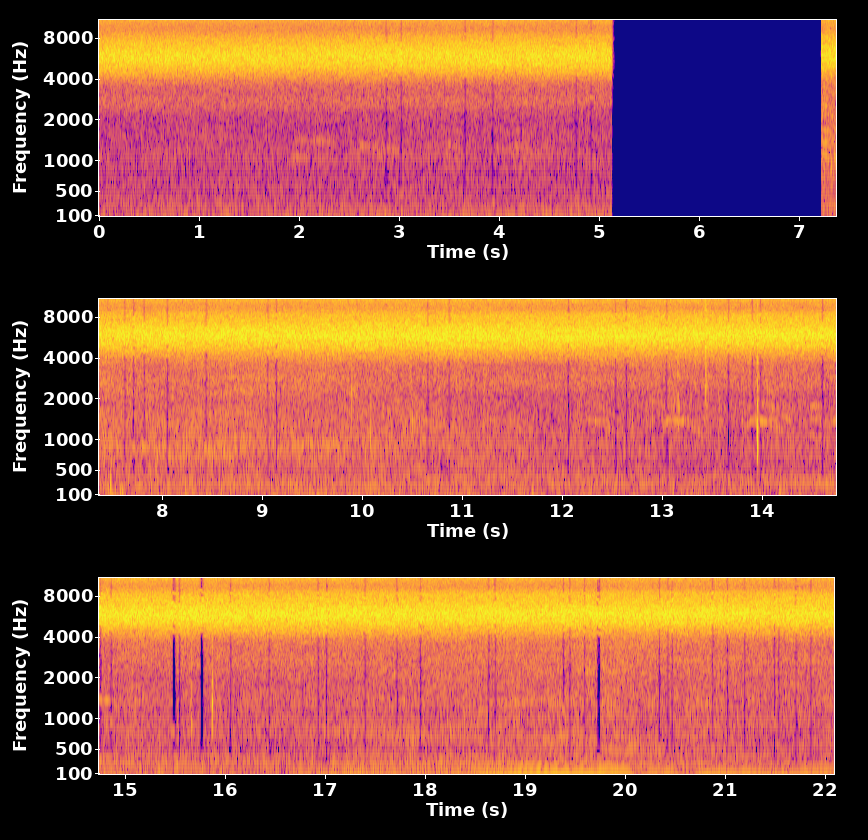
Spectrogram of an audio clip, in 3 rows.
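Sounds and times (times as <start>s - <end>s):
high-pitched insect chorus: 0.0s - 5.2s, 7.2s - 22.0s.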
